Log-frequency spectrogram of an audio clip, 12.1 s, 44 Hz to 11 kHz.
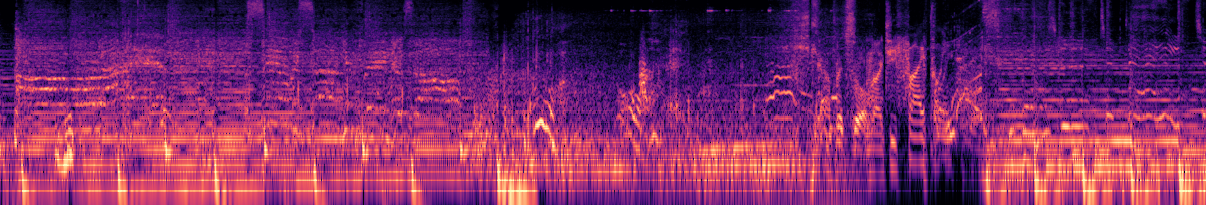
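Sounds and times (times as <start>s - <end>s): person singing ooh: 0.2s - 1.5s.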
